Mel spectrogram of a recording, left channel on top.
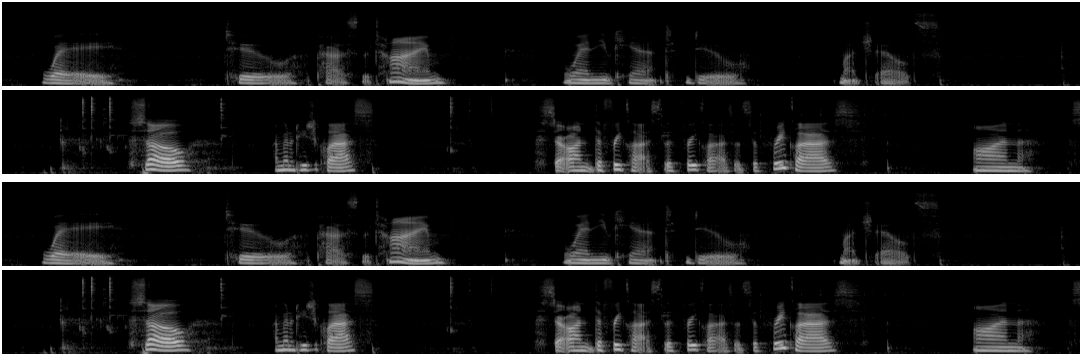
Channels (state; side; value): identical; both; correlation 1.00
